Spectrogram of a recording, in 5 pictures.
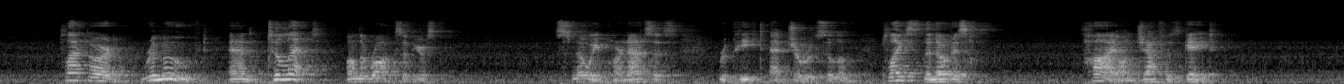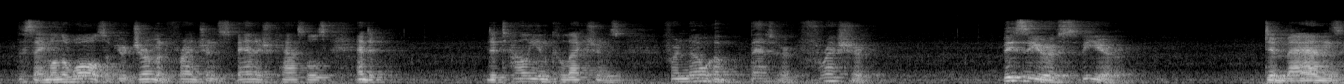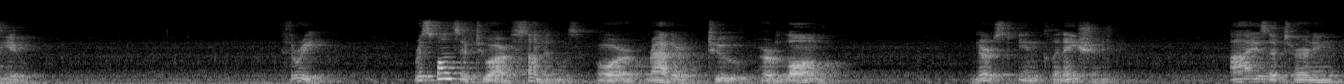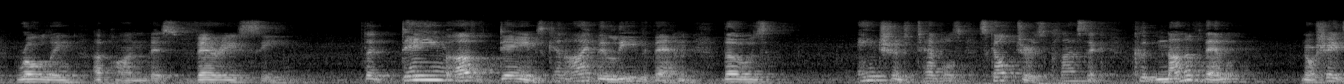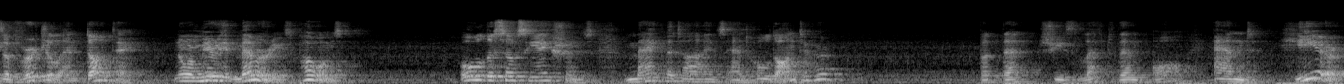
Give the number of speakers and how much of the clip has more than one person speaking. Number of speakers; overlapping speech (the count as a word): one, no overlap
